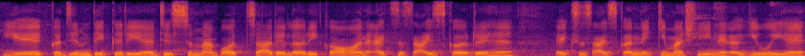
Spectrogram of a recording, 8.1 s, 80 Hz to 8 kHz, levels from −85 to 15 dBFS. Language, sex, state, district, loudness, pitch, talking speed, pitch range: Hindi, female, Bihar, East Champaran, -14 LUFS, 215 Hz, 155 wpm, 210-225 Hz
